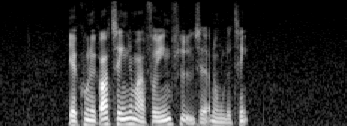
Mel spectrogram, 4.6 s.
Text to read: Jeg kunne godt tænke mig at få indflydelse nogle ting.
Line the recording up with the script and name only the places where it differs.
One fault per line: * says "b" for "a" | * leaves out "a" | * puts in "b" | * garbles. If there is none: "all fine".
all fine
